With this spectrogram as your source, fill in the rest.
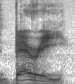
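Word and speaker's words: Bury: Oxford and then home versus Berry which I've correctly pronounced for a change um and we're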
